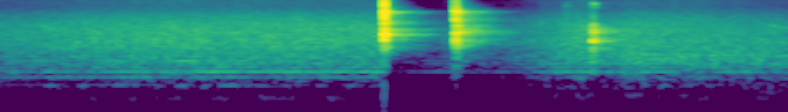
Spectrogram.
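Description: A hammer drives wedges into the head end of a hammer handle in a small blacksmith shop, giving three sharp, ringing strikes spaced a moment apart over a low, steady background hum.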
